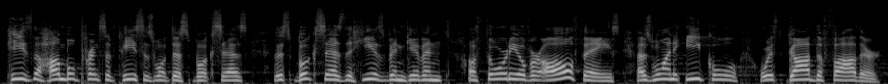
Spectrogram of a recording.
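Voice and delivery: ordinary delivery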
